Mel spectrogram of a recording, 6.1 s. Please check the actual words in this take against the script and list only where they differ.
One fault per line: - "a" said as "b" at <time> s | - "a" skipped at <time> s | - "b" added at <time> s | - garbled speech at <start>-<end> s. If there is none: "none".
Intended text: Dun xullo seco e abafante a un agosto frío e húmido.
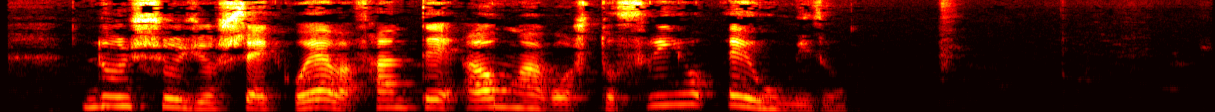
none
